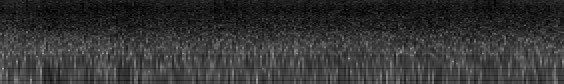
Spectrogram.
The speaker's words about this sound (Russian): В театре есть целое собрание, фонотека всяких звуков. Можно включить шум дождя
